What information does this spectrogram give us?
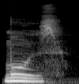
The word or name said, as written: mooz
